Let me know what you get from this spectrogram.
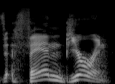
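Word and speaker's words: Van Buren: And there is a new tornado that is going to try to form here going up towards Van Be Van Burren. Almost said it wrong again.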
